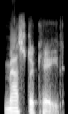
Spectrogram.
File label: "masticate", American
